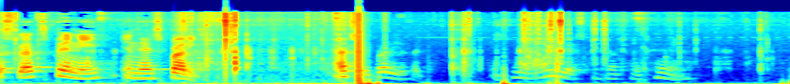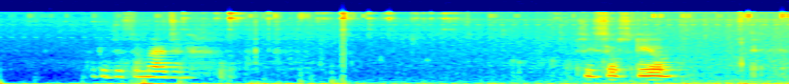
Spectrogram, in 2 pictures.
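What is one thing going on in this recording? A young person speaks close to a phone microphone in short bursts.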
